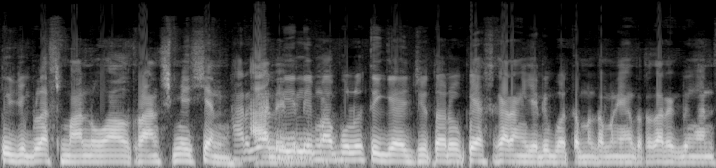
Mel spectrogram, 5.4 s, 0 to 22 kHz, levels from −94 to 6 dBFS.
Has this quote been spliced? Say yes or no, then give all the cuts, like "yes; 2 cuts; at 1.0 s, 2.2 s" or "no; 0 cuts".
yes; 1 cut; at 1.9 s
